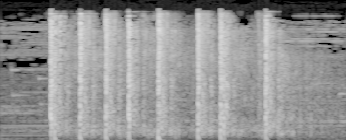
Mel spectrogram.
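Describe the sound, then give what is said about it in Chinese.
A rapid series of sharp gunshots from rifles fired right after their magazines are swapped, each crack punching out evenly and loudly over a steady rumble. “刘金生和宋二愣子比我早半拍换好了弹夹，对着那人的脑袋开了火。”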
